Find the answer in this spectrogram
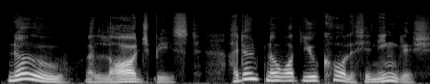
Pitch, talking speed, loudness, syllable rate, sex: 145 Hz, 180 wpm, -18 LUFS, 4.0 syllables/s, male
